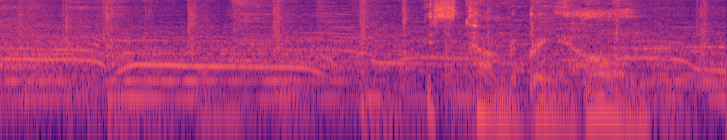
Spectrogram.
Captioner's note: people cheering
